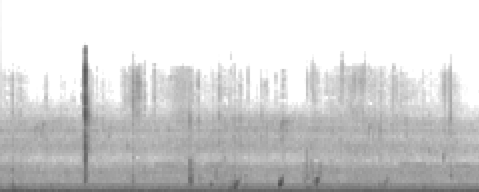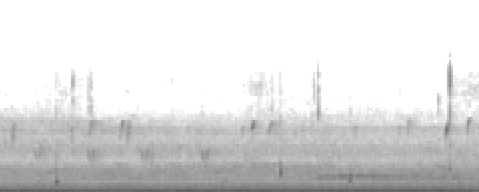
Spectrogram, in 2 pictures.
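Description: Quiet outdoor ambience on the water: a steady low rumble with a few faint clicks and several brief rising chirps, likely small birds.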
